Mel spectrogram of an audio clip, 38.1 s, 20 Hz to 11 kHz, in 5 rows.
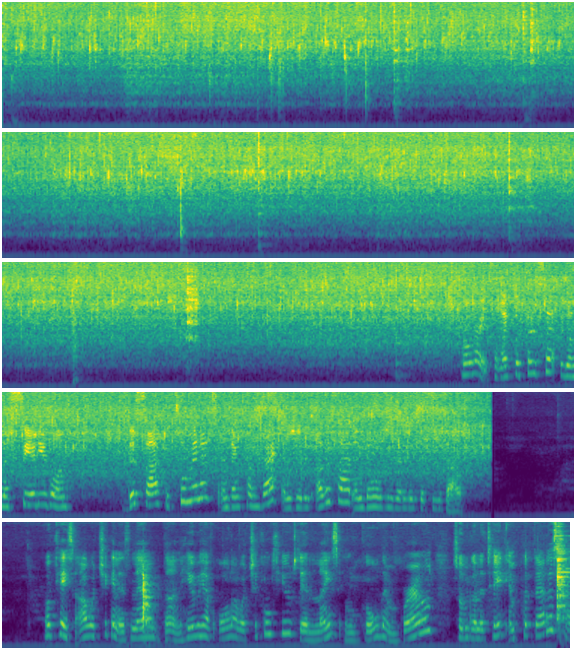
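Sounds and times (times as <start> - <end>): chicken sizzling in a hot pan: 0.0 - 29.4.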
